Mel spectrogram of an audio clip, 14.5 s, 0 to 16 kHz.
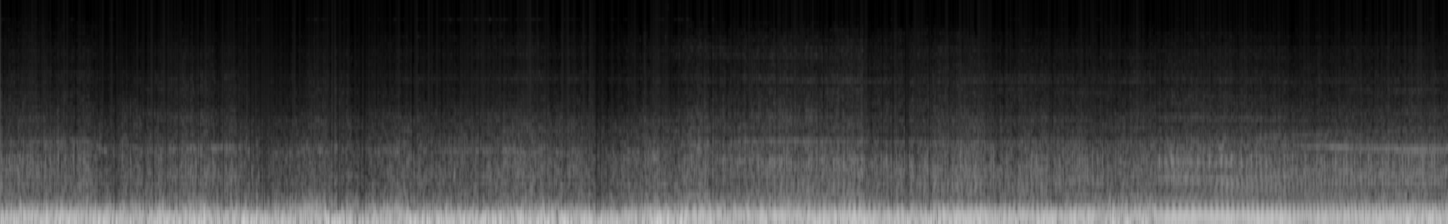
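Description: Honda 250 cc cruiser motorcycle engine running under way, heard from the rider's seat. The engine note firms up about halfway through and changes abruptly again a few seconds later.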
